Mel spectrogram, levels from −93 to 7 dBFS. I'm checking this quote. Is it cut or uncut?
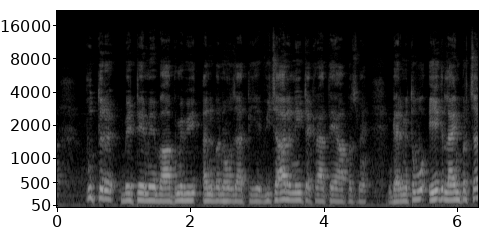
uncut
